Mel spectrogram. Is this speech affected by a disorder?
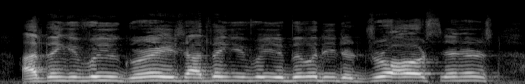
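Yes: cerebral palsy; delayed development.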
